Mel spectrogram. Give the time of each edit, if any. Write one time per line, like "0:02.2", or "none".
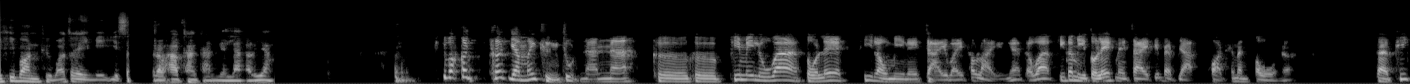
none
